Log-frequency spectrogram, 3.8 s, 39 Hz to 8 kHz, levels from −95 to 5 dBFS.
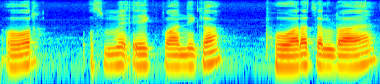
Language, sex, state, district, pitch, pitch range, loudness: Hindi, male, Uttar Pradesh, Saharanpur, 125 Hz, 120-135 Hz, -17 LUFS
